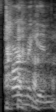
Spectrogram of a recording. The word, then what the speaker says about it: Ptarmigan: Yeah, I had to look up a couple words like, I still want to say it wrong because I want to say it Parmesan, and it's not. It's the bird, and there's no bird named Parmesan, but it's Ptarmigan.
